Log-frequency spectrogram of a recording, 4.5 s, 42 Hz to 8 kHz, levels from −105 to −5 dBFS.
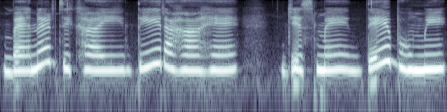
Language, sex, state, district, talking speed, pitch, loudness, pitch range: Hindi, female, Himachal Pradesh, Shimla, 95 wpm, 305 Hz, -14 LUFS, 295-320 Hz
